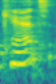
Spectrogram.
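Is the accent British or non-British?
non-British. It is said in a non-British accent.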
